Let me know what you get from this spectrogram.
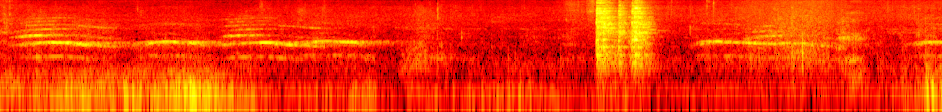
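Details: German Shepherd named Major at dinner indoors, being fed meat with rice and shredded vitamin pills; gives drawn-out, high, tonal whines that waver slightly, three long ones in a row, interrupted by a loud clatter of dishes before one more whine.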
